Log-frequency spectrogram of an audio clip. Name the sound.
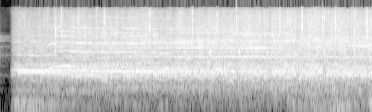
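people clapping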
